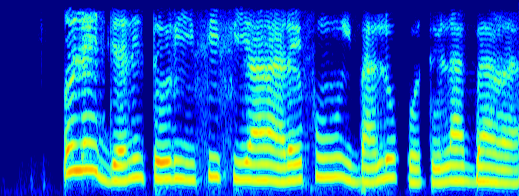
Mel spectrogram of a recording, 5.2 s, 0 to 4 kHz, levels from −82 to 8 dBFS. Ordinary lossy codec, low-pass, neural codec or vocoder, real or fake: AAC, 24 kbps; 3.6 kHz; codec, 16 kHz, 8 kbps, FreqCodec, smaller model; fake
